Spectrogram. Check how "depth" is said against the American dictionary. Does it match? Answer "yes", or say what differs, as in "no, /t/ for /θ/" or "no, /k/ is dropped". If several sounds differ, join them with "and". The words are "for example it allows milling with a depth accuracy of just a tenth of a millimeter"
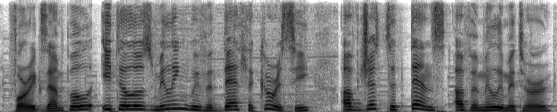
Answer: no, /p/ is dropped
